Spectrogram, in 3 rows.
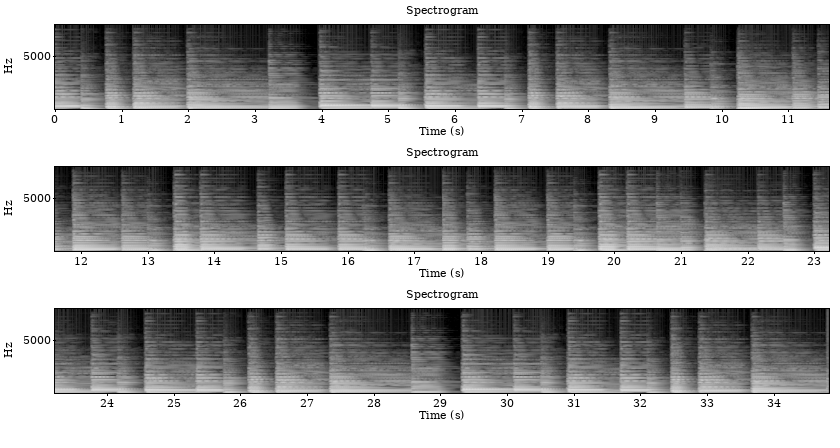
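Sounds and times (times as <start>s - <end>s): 
improvised solo chords: 0.0s - 34.8s.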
